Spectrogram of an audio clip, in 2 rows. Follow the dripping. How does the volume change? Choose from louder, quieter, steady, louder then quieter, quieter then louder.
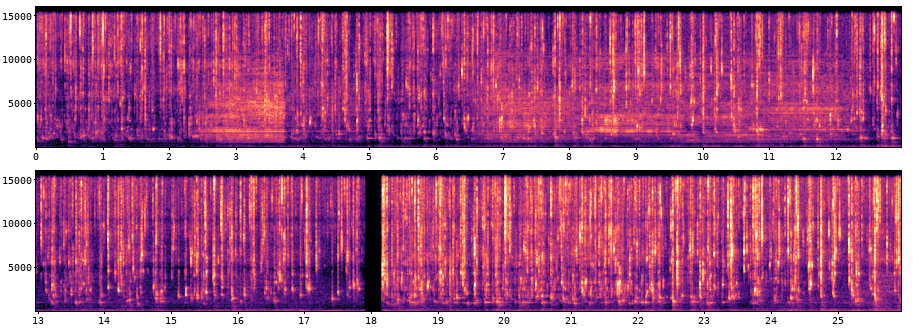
louder.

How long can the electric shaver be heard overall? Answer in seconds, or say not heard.
9 s.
